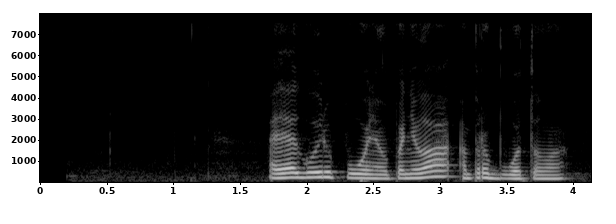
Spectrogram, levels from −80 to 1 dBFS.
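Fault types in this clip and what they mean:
No faults can be heard anywhere in this recording.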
